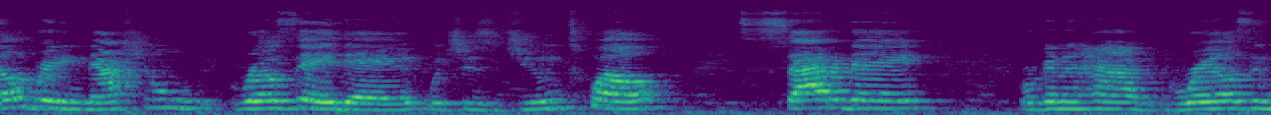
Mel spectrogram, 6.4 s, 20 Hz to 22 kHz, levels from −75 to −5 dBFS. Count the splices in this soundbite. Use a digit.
0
